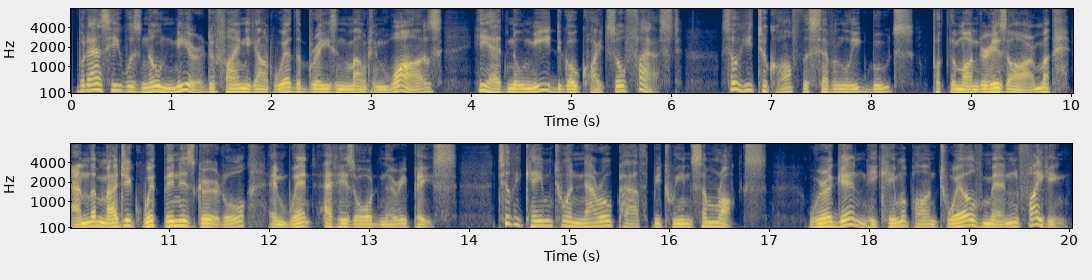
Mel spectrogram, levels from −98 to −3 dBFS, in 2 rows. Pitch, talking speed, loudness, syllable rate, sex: 130 Hz, 200 wpm, -18 LUFS, 4.9 syllables/s, male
